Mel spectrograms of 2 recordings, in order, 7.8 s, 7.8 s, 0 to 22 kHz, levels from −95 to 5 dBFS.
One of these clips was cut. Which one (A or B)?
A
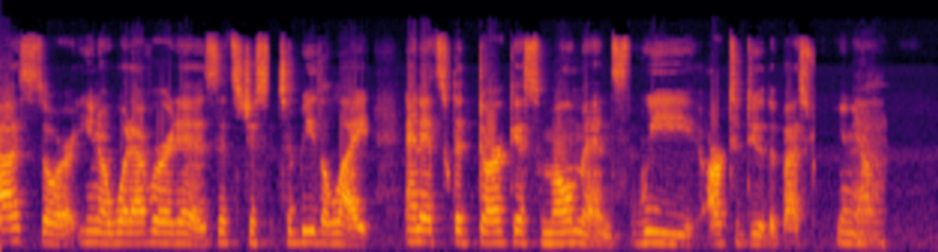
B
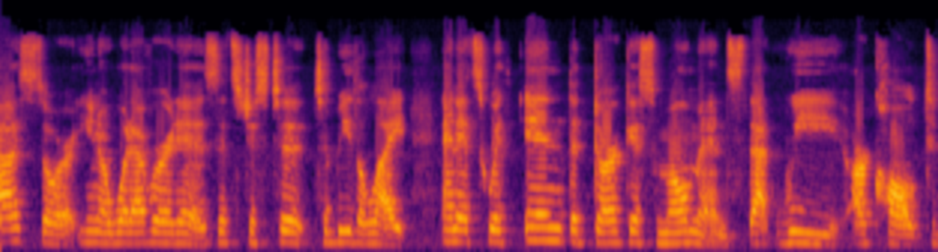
A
